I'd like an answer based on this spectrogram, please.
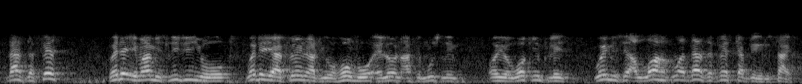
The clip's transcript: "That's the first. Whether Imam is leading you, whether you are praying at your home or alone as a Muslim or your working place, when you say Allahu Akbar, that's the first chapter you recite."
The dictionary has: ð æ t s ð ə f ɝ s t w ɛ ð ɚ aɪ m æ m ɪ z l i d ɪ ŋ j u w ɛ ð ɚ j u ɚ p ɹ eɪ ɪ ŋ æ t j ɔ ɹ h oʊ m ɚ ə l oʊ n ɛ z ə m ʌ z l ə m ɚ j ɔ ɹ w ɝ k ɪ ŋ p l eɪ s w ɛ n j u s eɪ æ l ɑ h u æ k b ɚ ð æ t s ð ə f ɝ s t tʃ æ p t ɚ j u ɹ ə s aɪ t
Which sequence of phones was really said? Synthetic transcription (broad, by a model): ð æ t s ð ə f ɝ s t w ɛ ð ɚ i m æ m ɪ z l i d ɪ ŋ j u w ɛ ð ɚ j u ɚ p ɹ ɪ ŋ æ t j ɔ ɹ h oʊ m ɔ ə l oʊ n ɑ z ə m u s l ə m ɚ j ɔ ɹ w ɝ k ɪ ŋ p l eɪ s w ɛ n j u s eɪ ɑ l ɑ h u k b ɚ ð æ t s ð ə f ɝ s t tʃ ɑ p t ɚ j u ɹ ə s aɪ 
